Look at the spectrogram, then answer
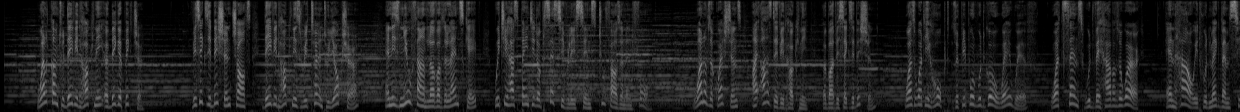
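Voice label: French, Accented English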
